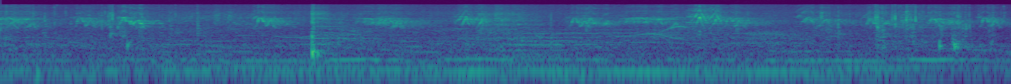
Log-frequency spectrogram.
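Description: Small birds chirping and tweeting over a steady low hum, with a single sharp click about one and a half seconds in.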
